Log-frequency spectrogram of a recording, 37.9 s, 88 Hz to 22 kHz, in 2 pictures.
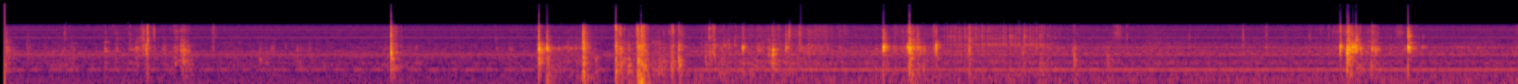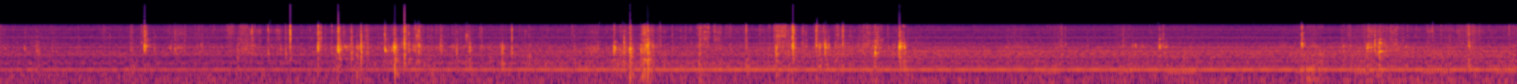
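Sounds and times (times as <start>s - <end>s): steady electrical hum: 0.0s - 37.9s
raccoons rummaging in garbage bin: 1.3s - 2.8s, 6.8s - 14.2s, 20.3s - 30.5s, 35.2s - 37.9s.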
